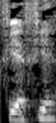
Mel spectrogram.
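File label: "fear fear", Nigerian Pidgin, male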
